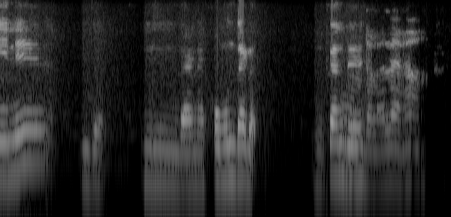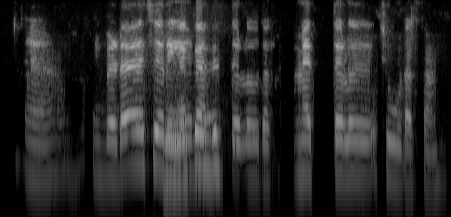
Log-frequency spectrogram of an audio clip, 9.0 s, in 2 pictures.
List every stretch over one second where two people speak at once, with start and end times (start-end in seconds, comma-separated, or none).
none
